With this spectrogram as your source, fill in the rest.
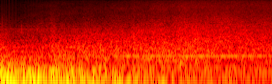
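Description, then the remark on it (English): Steady ocean surf rolling and breaking on a shoreline, a broad low rumble with hissing wash, fairly loud and continuous with a touch of wind, no voices. “She walked and walked until she stood beside an ancient shrine at the edge of the ocean and called out to the horizon.”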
